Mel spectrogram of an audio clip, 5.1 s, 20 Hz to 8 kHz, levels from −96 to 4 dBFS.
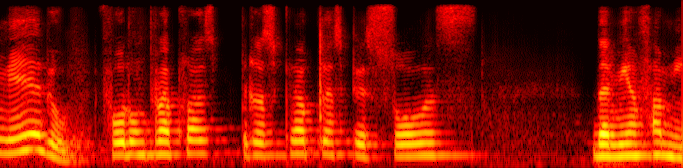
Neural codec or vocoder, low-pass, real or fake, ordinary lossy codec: codec, 16 kHz, 2 kbps, X-Codec, HuBERT features, trained on general audio; 7.2 kHz; fake; none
